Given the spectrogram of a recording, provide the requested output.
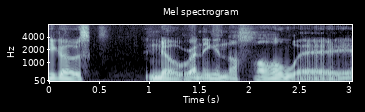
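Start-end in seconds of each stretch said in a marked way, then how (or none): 1.0-3.0 slow, drawn-out, rough creepy voice. Retelling a movie scene where the villain warns the heroine: Freddy Krueger voice. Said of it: "And in Freddy's voice".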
